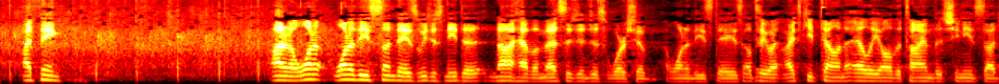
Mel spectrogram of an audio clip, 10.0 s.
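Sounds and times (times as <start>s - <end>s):
audience applause: 0.0s - 4.1s
speech: 0.2s - 0.7s, 2.7s - 9.9s.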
